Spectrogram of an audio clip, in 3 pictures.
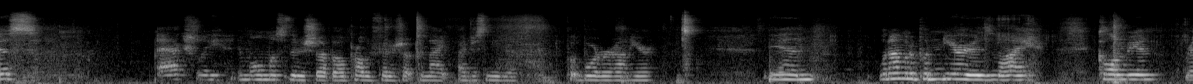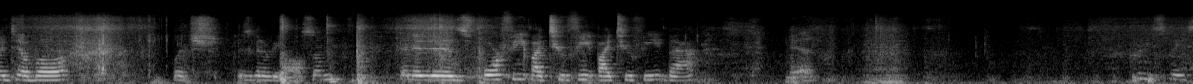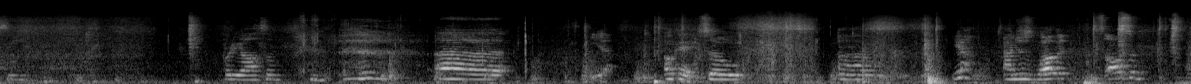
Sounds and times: Speech: 0:00.0 - 0:00.4, 0:01.6 - 0:06.6, 0:07.7 - 0:08.2, 0:08.8 - 0:10.4, 0:11.0 - 0:12.7, 0:13.6 - 0:19.0, 0:19.8 - 0:20.2, 0:23.2 - 0:24.2, 0:26.1 - 0:26.7, 0:28.2 - 0:29.0, 0:29.7 - 0:31.4, 0:32.2 - 0:32.8, 0:33.4 - 0:35.4
Inside, small room: 0:00.0 - 0:35.7.

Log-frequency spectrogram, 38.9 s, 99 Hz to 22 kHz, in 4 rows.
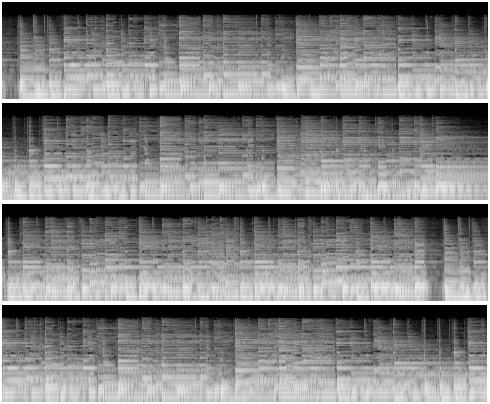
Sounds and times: Music: 0:00.0 - 0:38.8.

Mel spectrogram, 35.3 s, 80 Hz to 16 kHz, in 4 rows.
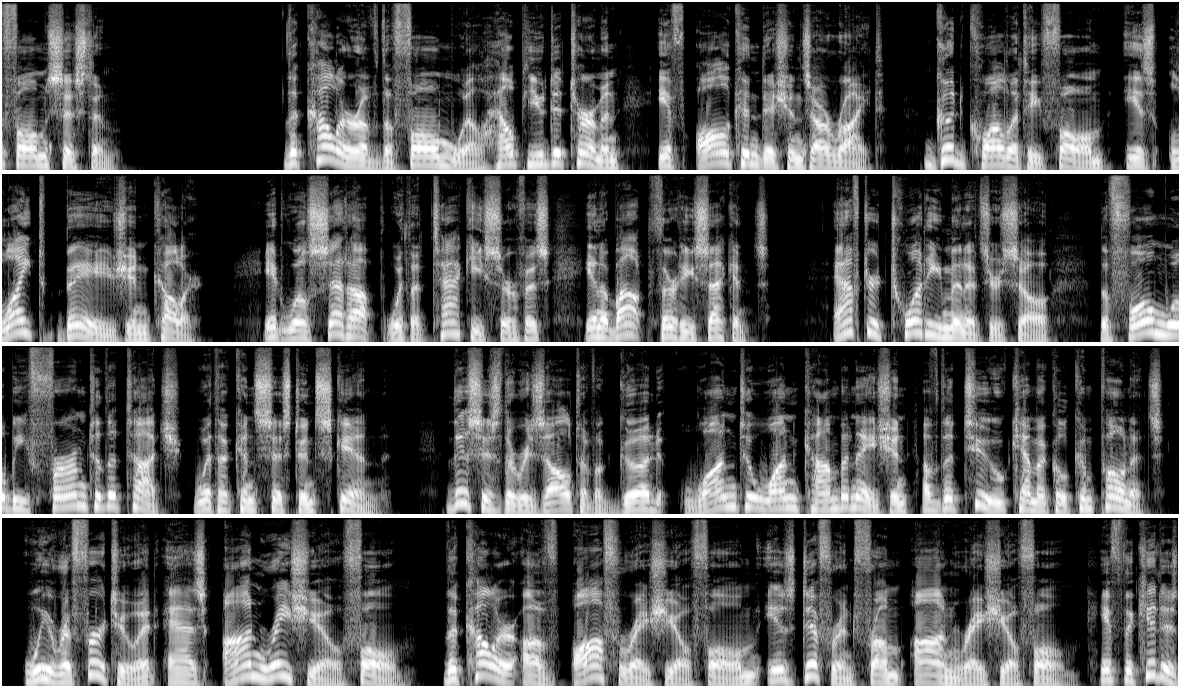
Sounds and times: Speech: 0:00.0 - 0:01.0, 0:02.1 - 0:35.3.

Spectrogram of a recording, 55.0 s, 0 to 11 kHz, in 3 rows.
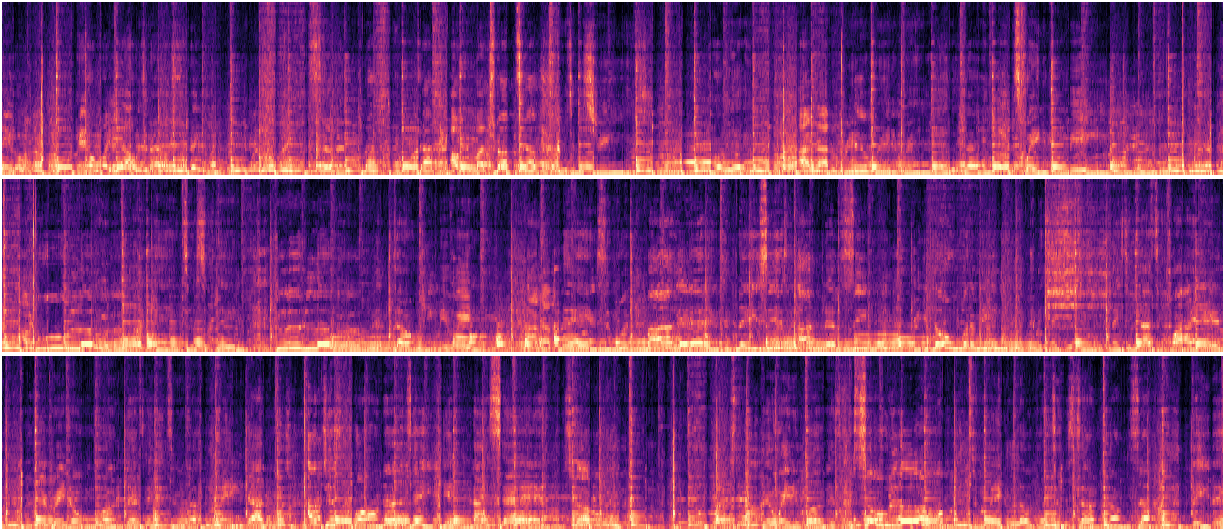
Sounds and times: Music: 0:00.0 - 0:54.9.

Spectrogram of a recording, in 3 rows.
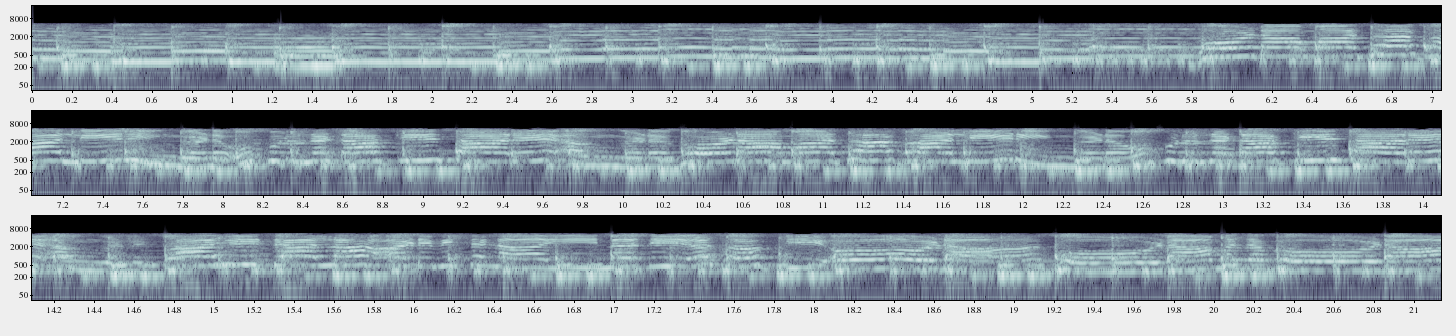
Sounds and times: Music: 0:00.0 - 0:21.1.

